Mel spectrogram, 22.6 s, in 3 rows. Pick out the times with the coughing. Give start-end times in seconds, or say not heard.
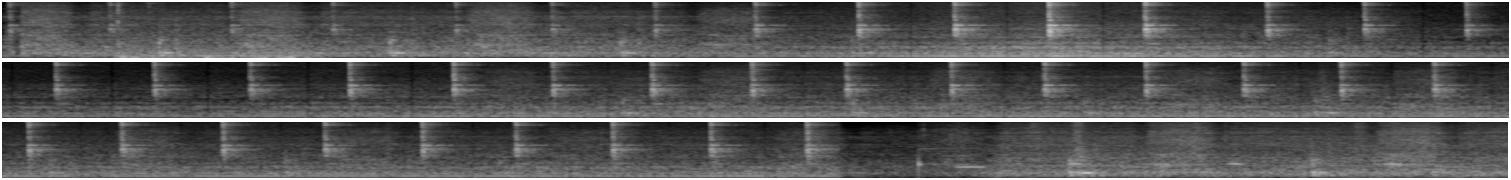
0.6-1.6.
